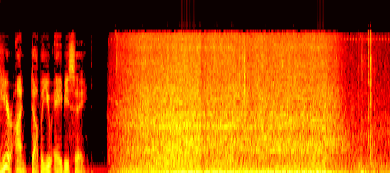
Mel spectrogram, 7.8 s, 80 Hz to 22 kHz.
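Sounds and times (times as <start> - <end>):
speech: 0.0 - 2.3
large truck engine idling: 2.2 - 7.8.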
